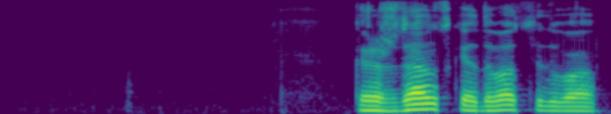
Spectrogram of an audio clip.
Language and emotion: Russian, neutral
